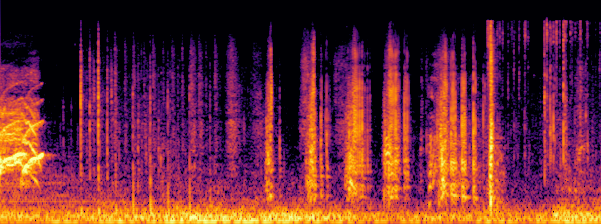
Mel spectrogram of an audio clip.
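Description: Quick footsteps patter on rock.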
